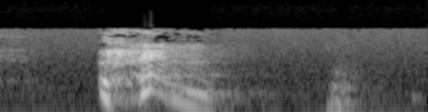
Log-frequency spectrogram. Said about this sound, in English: And don't worry about this cough. I've had this dry cough all my life. And it comes and goes.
